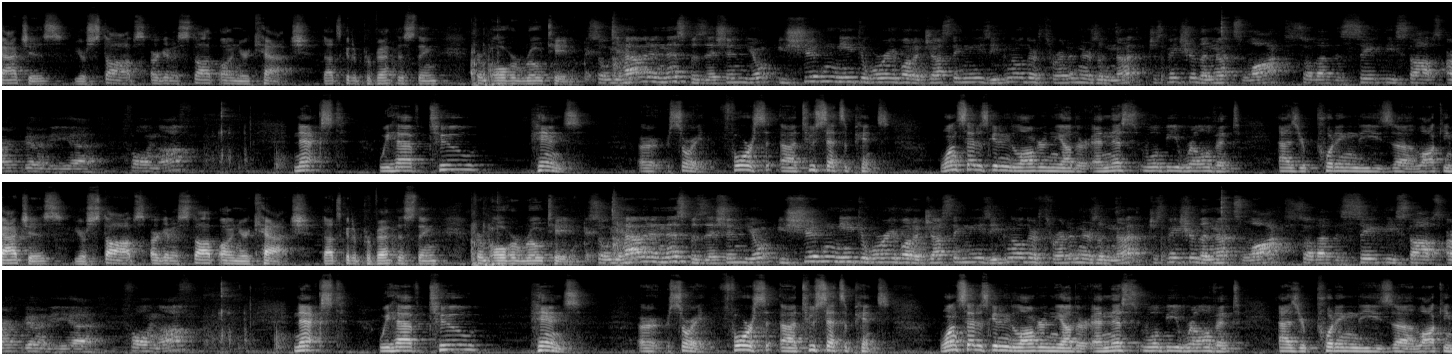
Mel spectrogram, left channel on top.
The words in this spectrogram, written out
your stops are going to stop on your catch. That's going to prevent this thing from over rotating. So you have it in this position. You shouldn't need to worry about adjusting these, even though they're threaded and there's a nut. Just make sure the nut's locked so that the safety stops aren't going to be falling off. Next, we have two sets of pins. One set is going to be longer than the other, and this will be relevant as you're putting these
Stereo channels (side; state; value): left; quieter; 6.3 dB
